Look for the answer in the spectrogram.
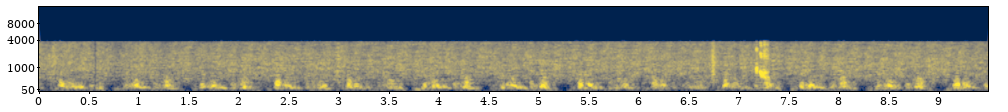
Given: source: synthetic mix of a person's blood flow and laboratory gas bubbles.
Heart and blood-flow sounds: Doppler ultrasound of blood flow; precordium
7.15-7.34 s: bubbles
From the record:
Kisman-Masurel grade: 113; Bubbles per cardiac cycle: 1 to 2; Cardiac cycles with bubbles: 1 to 10%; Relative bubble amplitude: loud (0.450 to 0.775); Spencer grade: 1 (occasional bubble signal discernible with the cardiac motion signal, with majority of cardiac periods free of bubbles); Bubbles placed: anywhere in the cardiac cycle

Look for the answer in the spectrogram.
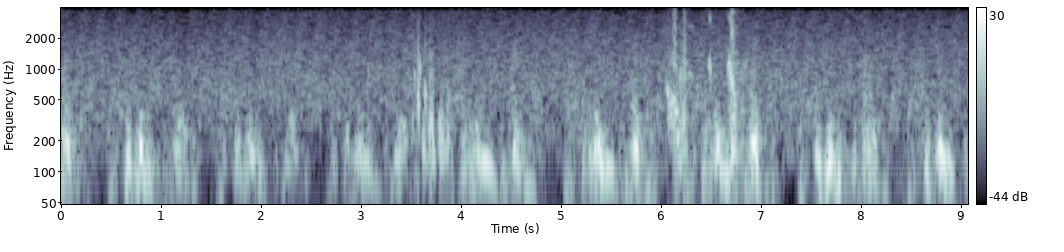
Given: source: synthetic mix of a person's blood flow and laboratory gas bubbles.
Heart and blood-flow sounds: Doppler ultrasound of blood flow; precordium
3.50-3.92 s: bubbles
6.02-6.32 s: bubbles
6.45-6.53 s: bubbles
6.64-6.86 s: bubbles
From the record:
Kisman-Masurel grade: 223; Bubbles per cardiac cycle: several, 3 to 8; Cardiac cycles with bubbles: 10 to 50%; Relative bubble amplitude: loud (0.450 to 0.775); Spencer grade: 2 (many but less than half of the cardiac periods contain bubble signals, singularly or in groups); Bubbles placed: only in the low amplitude regions of the cardiac cycle

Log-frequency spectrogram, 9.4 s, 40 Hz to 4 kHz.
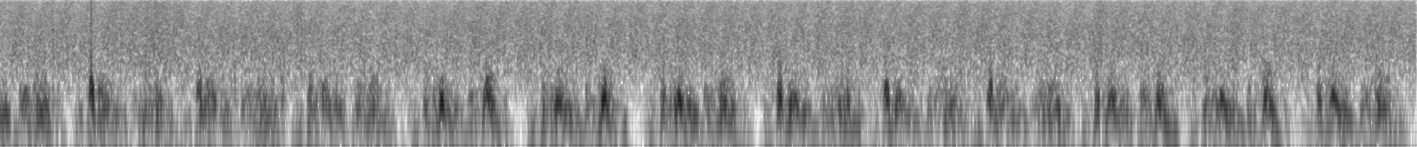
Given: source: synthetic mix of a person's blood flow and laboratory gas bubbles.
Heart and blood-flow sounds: Doppler ultrasound of blood flow; precordium
1.47-1.95 s: bubbles
From the record:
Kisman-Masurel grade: 111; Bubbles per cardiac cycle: 1 to 2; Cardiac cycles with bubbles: 1 to 10%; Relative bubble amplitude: barely perceptible (0.100 to 0.250); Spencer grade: 1 (occasional bubble signal discernible with the cardiac motion signal, with majority of cardiac periods free of bubbles); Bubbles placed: anywhere in the cardiac cycle

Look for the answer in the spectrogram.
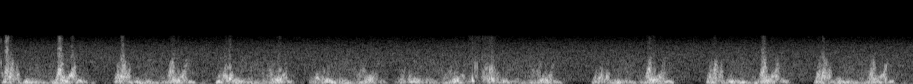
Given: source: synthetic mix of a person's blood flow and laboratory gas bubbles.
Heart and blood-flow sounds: Doppler ultrasound of blood flow; precordium
0.00-0.10 s: bubbles
4.68-5.00 s: bubbles
From the record:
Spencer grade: 2 (many but less than half of the cardiac periods contain bubble signals, singularly or in groups); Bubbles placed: anywhere in the cardiac cycle

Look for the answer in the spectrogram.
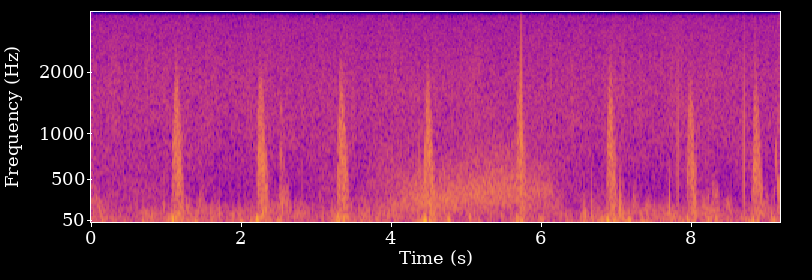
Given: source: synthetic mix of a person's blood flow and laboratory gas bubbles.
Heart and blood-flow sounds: Doppler ultrasound of blood flow; subclavian vein
2.49-2.58 s: bubbles
9.10-9.19 s: bubbles
From the record:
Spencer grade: 2 (many but less than half of the cardiac periods contain bubble signals, singularly or in groups); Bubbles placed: anywhere in the cardiac cycle

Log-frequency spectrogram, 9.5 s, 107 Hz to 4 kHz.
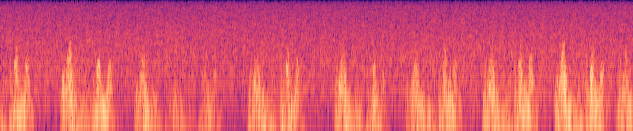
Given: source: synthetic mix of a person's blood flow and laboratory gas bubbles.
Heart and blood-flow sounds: Doppler ultrasound of blood flow; precordium
no bubbles
From the record:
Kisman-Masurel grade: 000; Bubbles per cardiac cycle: 0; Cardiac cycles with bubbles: 0%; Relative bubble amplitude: no bubbles discernible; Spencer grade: 0 (complete lack of bubble signals)

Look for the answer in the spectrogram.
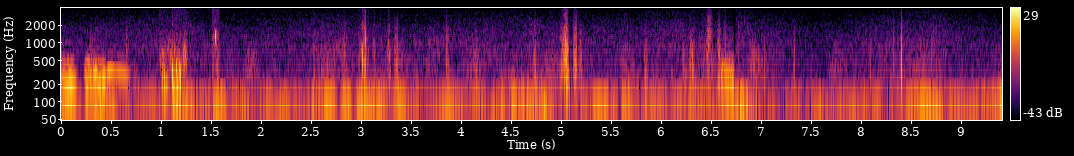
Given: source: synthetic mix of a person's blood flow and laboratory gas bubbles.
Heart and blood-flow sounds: Doppler ultrasound of blood flow; subclavian vein
0.97-1.27 s: bubbles
1.51-1.58 s: bubbles
2.98-3.08 s: bubbles
From the record:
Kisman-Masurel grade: 123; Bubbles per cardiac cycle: 1 to 2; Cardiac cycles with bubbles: 10 to 50%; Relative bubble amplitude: loud (0.450 to 0.775); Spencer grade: 2 (many but less than half of the cardiac periods contain bubble signals, singularly or in groups); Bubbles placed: anywhere in the cardiac cycle

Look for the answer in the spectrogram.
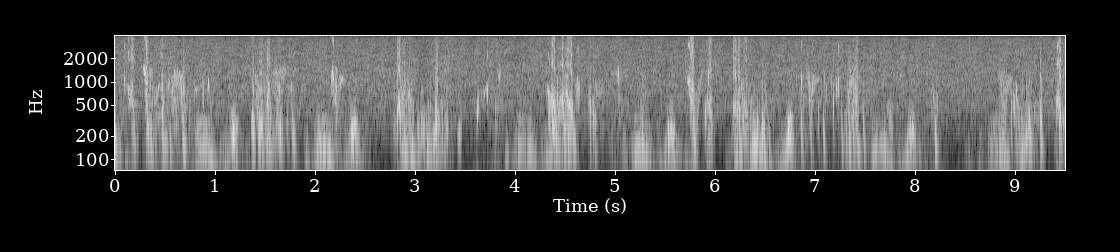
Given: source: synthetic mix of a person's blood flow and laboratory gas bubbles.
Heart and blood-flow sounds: Doppler ultrasound of blood flow; precordium
0.08-0.98 s: bubbles
1.33-1.83 s: bubbles
2.01-2.09 s: bubbles
2.15-2.32 s: bubbles
2.76-3.38 s: bubbles
3.42-3.48 s: bubbles
3.58-3.77 s: bubbles
3.79-3.87 s: bubbles
4.29-4.67 s: bubbles
4.73-4.89 s: bubbles
5.00-5.08 s: bubbles
5.24-5.33 s: bubbles
5.70-6.01 s: bubbles
6.16-6.59 s: bubbles
6.83-7.54 s: bubbles
7.67-7.79 s: bubbles
8.15-8.27 s: bubbles
8.82-9.31 s: bubbles
9.39-9.51 s: bubbles
From the record:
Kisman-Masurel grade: 342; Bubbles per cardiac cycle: rolling drumbeat, 9 or more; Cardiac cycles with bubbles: 100%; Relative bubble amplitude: moderate (0.250 to 0.450); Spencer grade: 3 (all of the cardiac periods contain showers or single bubble signals, but not dominating or overriding the cardiac motion signals); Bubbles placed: only in the low amplitude regions of the cardiac cycle

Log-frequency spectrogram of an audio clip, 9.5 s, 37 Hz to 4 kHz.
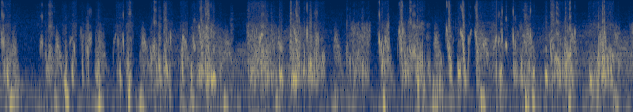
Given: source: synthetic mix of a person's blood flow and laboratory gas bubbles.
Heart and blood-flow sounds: Doppler ultrasound of blood flow; subclavian vein
0.00-0.25 s: bubbles
0.57-0.82 s: bubbles
0.92-1.00 s: bubbles
1.02-1.15 s: bubbles
1.18-1.38 s: bubbles
1.41-1.56 s: bubbles
1.69-2.00 s: bubbles
2.22-2.60 s: bubbles
2.69-2.81 s: bubbles
2.85-3.33 s: bubbles
3.69-4.27 s: bubbles
4.30-4.88 s: bubbles
5.17-5.56 s: bubbles
5.64-5.83 s: bubbles
5.95-6.47 s: bubbles
6.67-7.62 s: bubbles
7.65-8.04 s: bubbles
8.14-8.66 s: bubbles
8.81-9.22 s: bubbles
9.25-9.29 s: bubbles
9.44-9.50 s: bubbles
From the record:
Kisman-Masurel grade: 342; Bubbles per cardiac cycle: rolling drumbeat, 9 or more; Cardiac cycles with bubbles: 100%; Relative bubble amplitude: moderate (0.250 to 0.450); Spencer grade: 3 (all of the cardiac periods contain showers or single bubble signals, but not dominating or overriding the cardiac motion signals); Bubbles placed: anywhere in the cardiac cycle

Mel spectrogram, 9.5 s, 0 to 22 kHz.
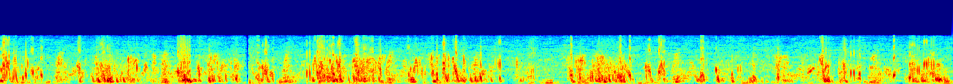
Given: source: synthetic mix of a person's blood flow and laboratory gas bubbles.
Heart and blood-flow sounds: Doppler ultrasound of blood flow; precordium
0.00-0.45 s: bubbles
0.76-1.62 s: bubbles
1.72-2.46 s: bubbles
2.52-2.77 s: bubbles
3.04-3.87 s: bubbles
4.05-5.05 s: bubbles
5.14-5.41 s: bubbles
5.66-6.35 s: bubbles
6.43-6.71 s: bubbles
6.93-7.46 s: bubbles
7.48-7.71 s: bubbles
7.74-7.85 s: bubbles
8.01-8.68 s: bubbles
8.91-9.00 s: bubbles
9.04-9.54 s: bubbles
From the record:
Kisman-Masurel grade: 444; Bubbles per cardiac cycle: continuous sound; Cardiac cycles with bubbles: 100%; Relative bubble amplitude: maximal (0.775 to 0.999); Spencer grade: 4 (maximum detectable bubble signal sounding continuously throughout systole and diastole of every cardiac period, and overriding the amplitude of the normal cardiac signals); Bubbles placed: only in the low amplitude regions of the cardiac cycle

